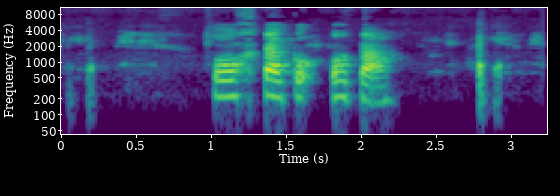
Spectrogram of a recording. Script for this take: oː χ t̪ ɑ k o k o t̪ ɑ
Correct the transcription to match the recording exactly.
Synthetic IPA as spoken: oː χ t̪ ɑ k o ʔ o t̪ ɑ

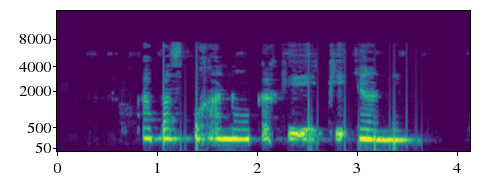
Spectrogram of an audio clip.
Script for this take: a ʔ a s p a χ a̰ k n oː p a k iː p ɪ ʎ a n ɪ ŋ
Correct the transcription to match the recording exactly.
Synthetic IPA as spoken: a p a s p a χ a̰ n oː k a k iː k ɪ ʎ a n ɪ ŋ

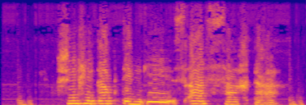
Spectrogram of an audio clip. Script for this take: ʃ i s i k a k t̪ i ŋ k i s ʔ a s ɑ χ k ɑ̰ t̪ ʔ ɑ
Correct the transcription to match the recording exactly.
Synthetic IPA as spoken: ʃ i χ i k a k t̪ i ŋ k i s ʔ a s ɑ χ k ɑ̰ ʔ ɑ

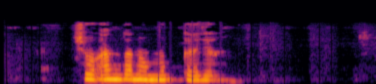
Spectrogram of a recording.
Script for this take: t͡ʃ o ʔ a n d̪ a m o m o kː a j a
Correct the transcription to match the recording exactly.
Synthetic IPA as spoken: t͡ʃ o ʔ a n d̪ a n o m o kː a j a

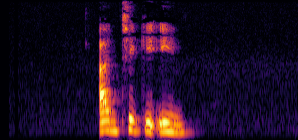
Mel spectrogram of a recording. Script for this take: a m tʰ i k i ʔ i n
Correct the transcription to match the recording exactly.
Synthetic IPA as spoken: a n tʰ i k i ʔ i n

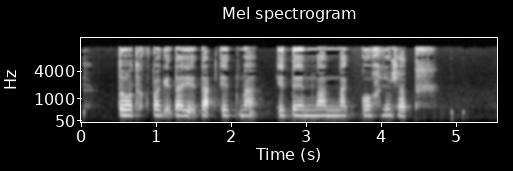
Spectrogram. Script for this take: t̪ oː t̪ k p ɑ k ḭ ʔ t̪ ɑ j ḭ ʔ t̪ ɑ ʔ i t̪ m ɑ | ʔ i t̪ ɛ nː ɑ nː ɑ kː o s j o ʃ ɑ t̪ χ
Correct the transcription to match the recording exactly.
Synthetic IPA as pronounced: t̪ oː t̪ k p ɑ k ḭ ʔ t̪ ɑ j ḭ ʔ t̪ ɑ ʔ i t̪ m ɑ | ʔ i t̪ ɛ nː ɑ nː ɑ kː o χ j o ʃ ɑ t̪ χ

